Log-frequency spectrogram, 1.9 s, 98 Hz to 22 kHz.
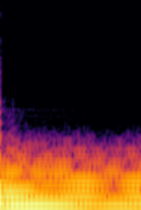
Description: FRETLESSC3-L.wav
